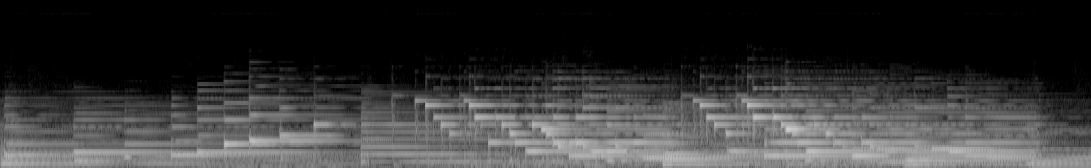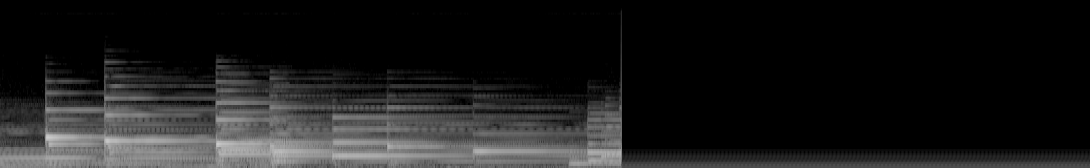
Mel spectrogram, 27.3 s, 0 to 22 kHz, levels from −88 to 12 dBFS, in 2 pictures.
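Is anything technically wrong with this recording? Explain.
Yes, at 21.40 s there's an audio dropout to a faint residue: the sound cuts off abruptly and stays gone to the end, leaving only mains hum roughly 40 dB down. That's likely a lost signal feeding a path that stayed live, so the open input keeps humming.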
